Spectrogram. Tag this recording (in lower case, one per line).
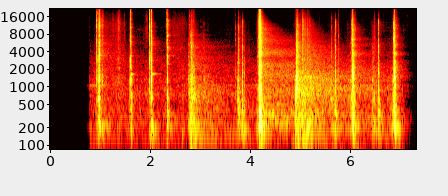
car
motor vehicle (road)
vehicle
